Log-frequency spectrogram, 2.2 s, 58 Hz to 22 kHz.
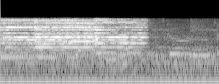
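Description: Music playing through the small built-in speaker of a WG9 dual-SIM phone from its media player. It cuts off suddenly about one and a half seconds in, when playback is paused.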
